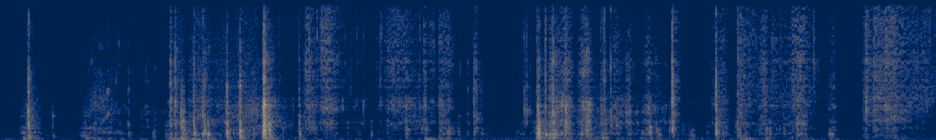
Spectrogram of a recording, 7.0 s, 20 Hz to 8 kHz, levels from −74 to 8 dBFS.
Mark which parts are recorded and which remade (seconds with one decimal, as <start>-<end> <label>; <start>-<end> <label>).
0.0-1.3 recorded; 1.3-5.1 remade; 5.1-5.7 recorded; 5.7-7.0 remade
